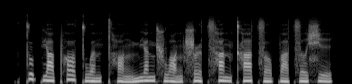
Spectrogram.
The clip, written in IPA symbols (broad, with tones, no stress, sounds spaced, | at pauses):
t̪ u˥˨ p j ä˨˦ pʰ ɤ˥˨ t̪ w ə˨˦ n t̪ʰ ɑ̰˨˩ ŋ m j ɛ˦ n ʂ w ɑ̰˨˩ ŋ ʂ ɻ̩˥˨ t͡sʰ a˥˨ n kʰ ä˦ t͡s ɤ˨˦ p ä˨˦ t͡s ɹ̩˨˦ ɕ ḭ˨˩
